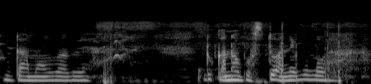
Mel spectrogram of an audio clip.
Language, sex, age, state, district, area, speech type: Assamese, female, 30-45, Assam, Dibrugarh, rural, spontaneous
